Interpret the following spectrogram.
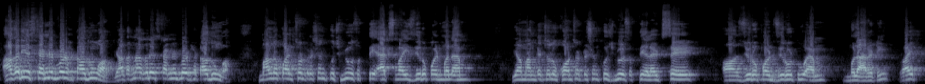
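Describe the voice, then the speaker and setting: A man's voice: high-pitched, fairly even intonation, fast. A young man giving a chemistry lecture to students, repeating his questions back to them and often asking "right?". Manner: mixes in English phrases. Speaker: chemistry teacher. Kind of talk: classroom lecture at a whiteboard.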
